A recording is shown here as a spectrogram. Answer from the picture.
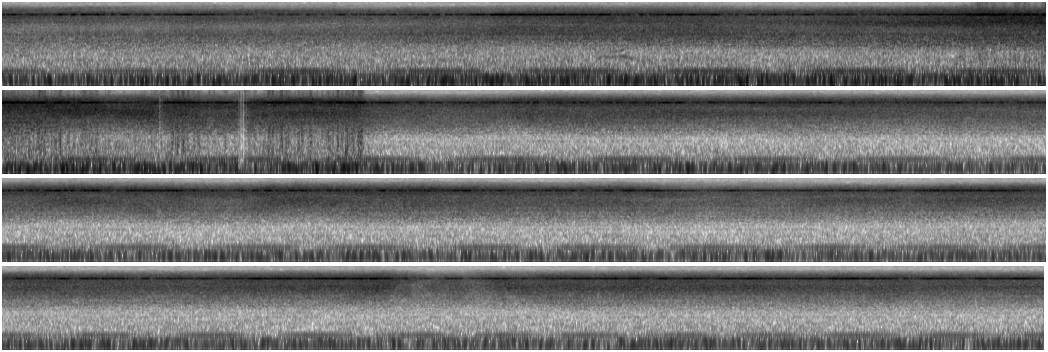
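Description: Marine One, the presidential helicopter, running on the ground with its engines and rotor turning: a steady low hum that pulses evenly, under a constant high whine. A louder rush of noise comes about seven seconds in and stops suddenly near ten seconds.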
